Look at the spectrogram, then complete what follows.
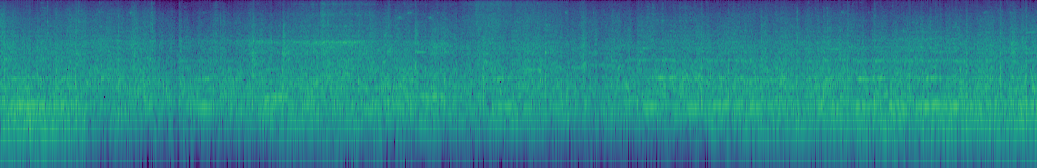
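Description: Train of passenger coaches rolling past slowly on curved track, the wheels clattering over rail joints and pointwork, with a few held tones coming and going.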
